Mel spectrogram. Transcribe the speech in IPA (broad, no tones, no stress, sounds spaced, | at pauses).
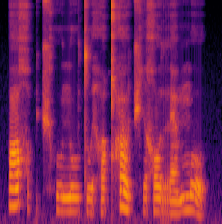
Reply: ɒ χ | t͡ʃʰ u n u tʷ e h o qʰ u t͡ʃʰ i χ o r æ mː o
